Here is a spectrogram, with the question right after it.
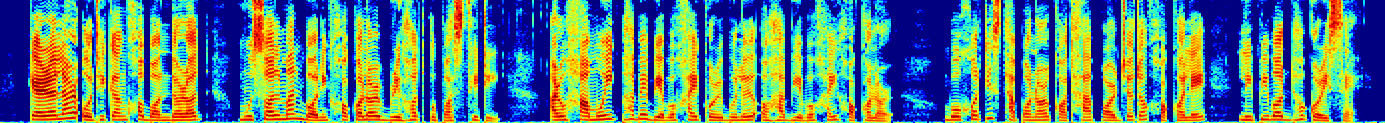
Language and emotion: Assamese, neutral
